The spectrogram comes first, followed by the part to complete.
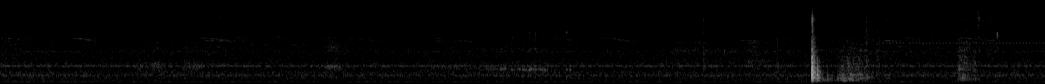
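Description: Near-quiet room tone while coffee is sipped from a mug, broken by one sharp click about eight seconds in, followed by a few soft mouth and handling sounds.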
